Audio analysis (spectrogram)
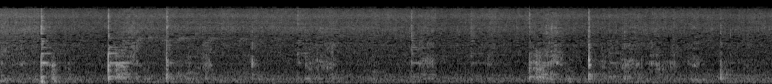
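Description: Tomatoes softening in hot oil for Konkani-style tempered rice, sizzling steadily while a spoon scrapes and stirs the pan in sharp, irregular clacks, close and alone with no talk.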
